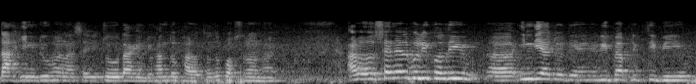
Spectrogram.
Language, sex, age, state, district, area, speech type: Assamese, male, 18-30, Assam, Nalbari, rural, spontaneous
